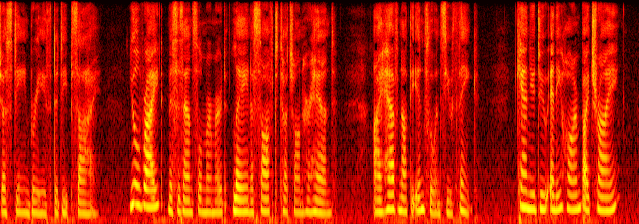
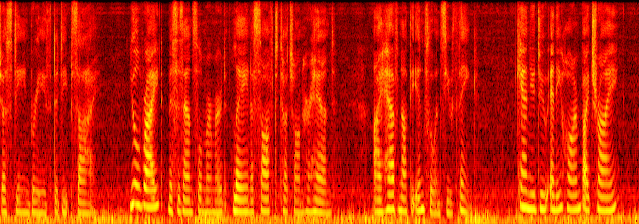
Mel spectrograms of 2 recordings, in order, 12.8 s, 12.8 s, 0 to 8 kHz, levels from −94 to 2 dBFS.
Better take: first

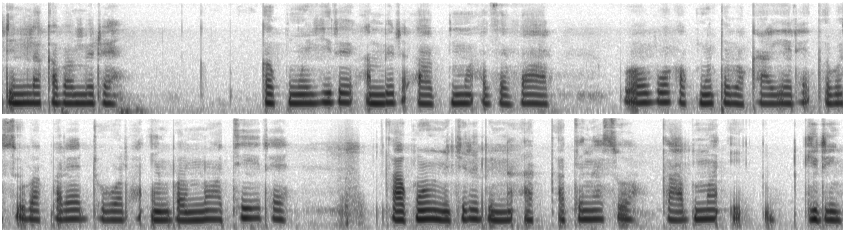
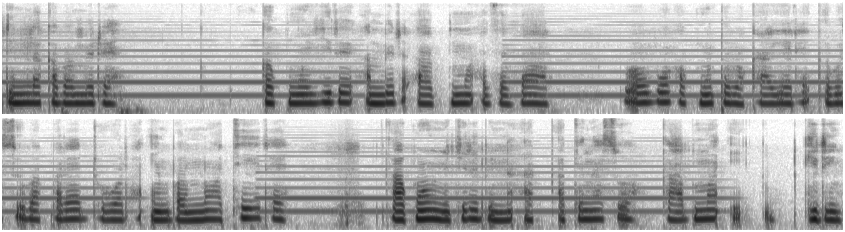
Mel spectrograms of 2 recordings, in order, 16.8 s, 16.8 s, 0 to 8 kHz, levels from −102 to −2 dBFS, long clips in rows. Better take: first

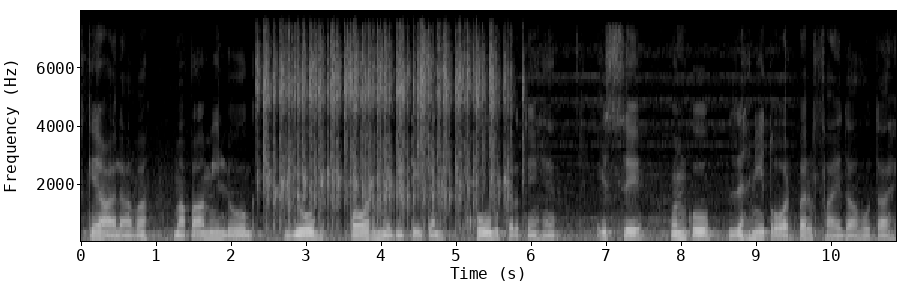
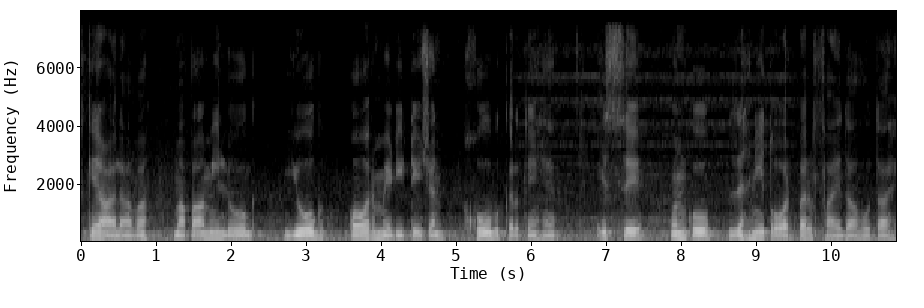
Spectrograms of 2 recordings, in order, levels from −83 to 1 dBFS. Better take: second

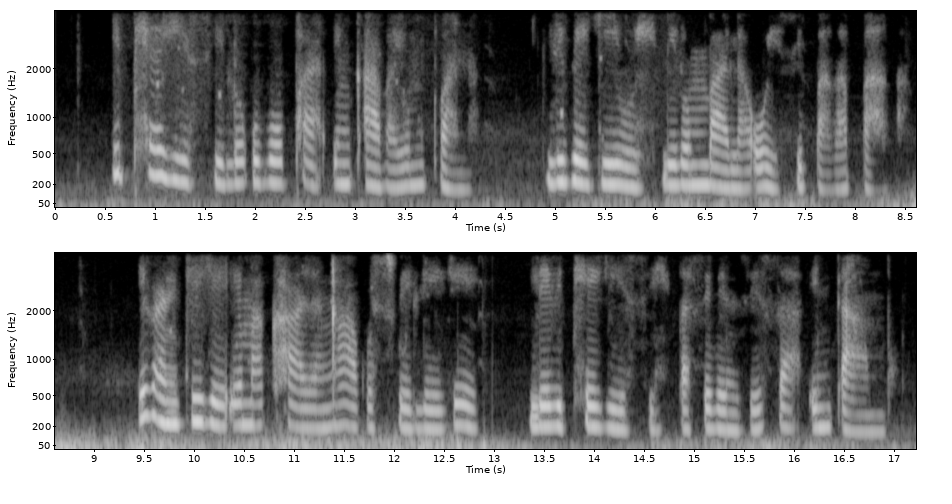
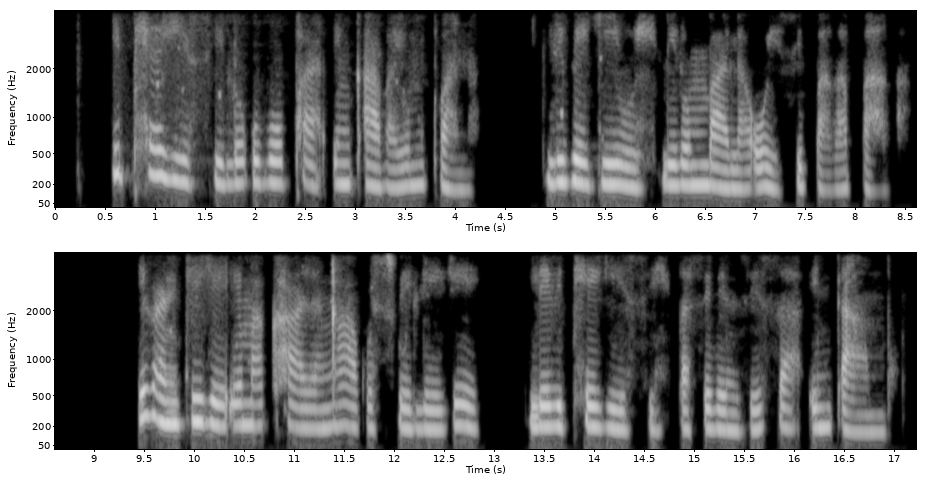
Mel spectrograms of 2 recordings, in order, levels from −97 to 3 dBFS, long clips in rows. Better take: second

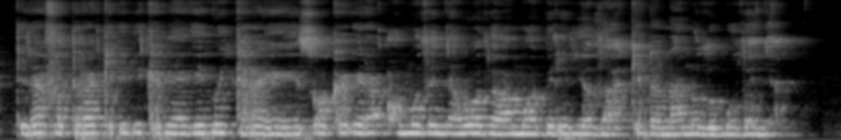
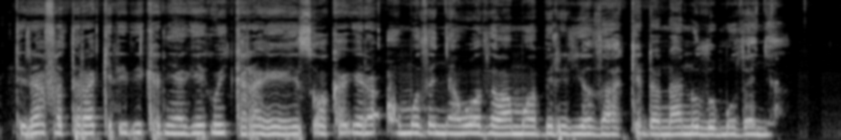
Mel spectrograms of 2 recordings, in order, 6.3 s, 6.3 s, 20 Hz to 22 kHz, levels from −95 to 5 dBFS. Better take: second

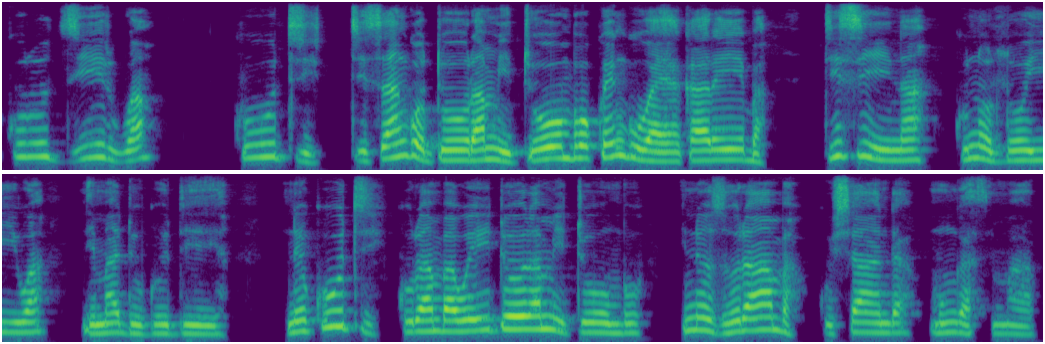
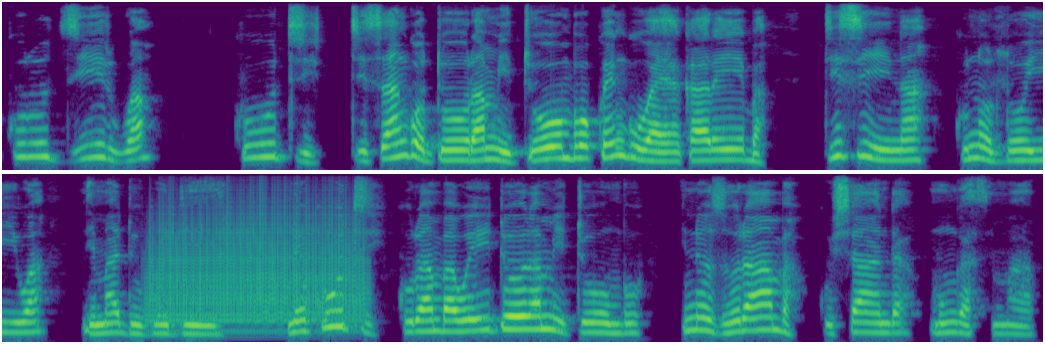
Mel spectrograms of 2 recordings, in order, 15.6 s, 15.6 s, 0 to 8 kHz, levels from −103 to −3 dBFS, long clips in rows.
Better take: first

